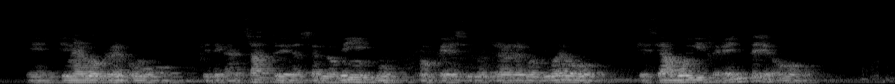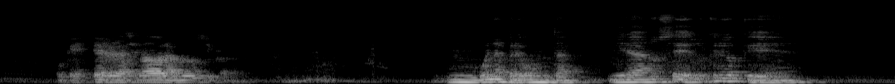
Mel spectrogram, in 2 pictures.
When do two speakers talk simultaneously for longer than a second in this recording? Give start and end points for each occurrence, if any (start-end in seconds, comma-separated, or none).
none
